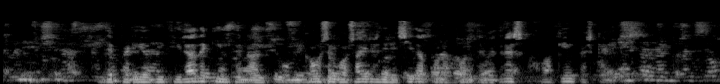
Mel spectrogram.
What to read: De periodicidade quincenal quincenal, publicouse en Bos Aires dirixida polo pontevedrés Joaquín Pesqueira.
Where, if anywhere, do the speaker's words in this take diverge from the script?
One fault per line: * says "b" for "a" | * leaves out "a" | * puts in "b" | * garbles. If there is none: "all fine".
* leaves out "quincenal"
